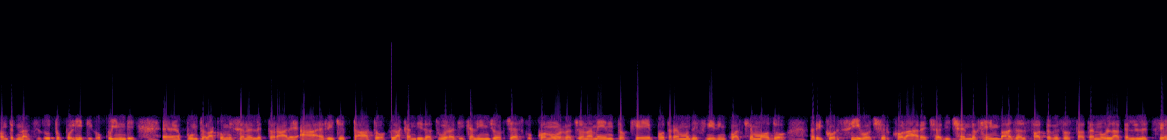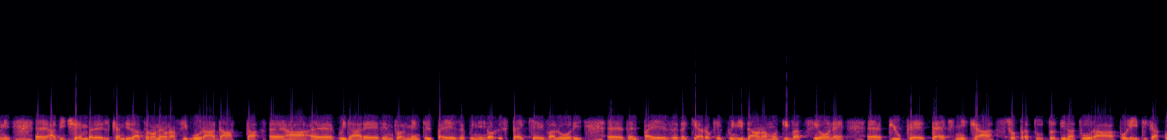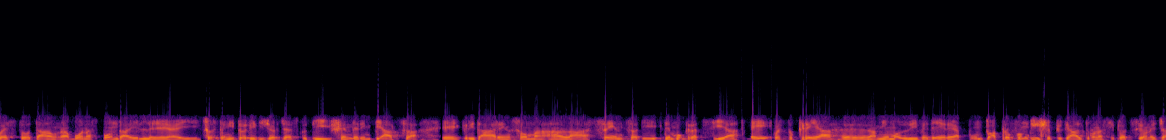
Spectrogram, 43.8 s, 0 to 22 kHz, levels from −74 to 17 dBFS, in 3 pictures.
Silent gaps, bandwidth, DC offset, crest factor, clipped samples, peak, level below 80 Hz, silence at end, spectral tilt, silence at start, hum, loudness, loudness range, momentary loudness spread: none; 6.2 kHz; under 0.1%; 16 dB; under 0.1%; -2 dBFS; -54 dBFS; 0 s; -8 dB/octave; 0 s; none; -17 LUFS; 1 LU; 4 LU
